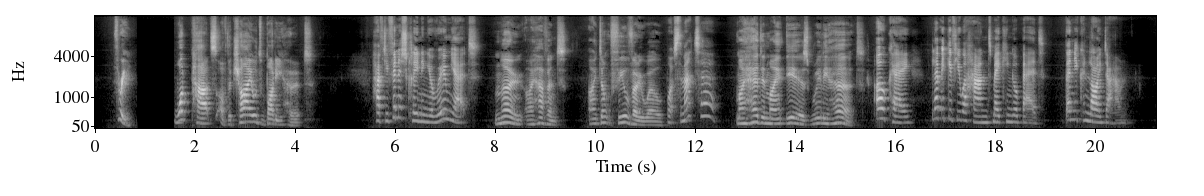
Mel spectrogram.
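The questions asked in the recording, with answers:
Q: What parts of the child's body hurt?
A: Head and ears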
